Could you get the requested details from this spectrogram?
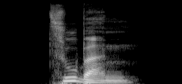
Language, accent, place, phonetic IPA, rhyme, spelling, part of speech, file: German, Germany, Berlin, [ˈt͡suːbɐn], -uːbɐn, Zubern, noun, De-Zubern.ogg
- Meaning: dative plural of Zuber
